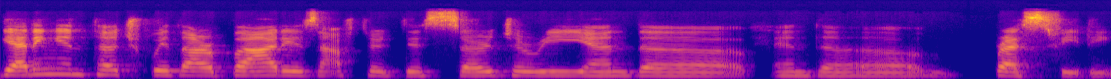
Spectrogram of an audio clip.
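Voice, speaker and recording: Over a quiet background, a woman of medium pitch speaks fairly slowly with a non-native accent, her intonation monotone and flat. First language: not English. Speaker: lactation consultant. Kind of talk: interview. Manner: halting, many fillers.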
